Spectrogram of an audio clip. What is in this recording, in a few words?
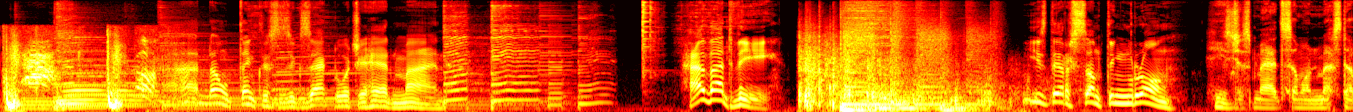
character demo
